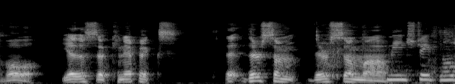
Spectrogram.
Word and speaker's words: Knipex: So I went to their website, and they actually tell you they're Knipex. They tell you how to pronounce it.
